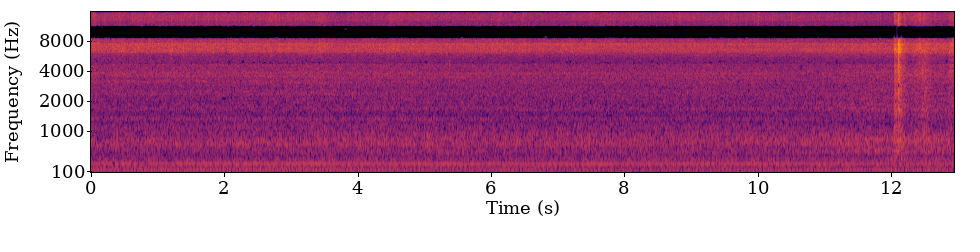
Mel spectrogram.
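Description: Steady mechanical hum with a faint hiss, like a kitchen fan running. About twelve seconds in there is one short knock as skewered donuts are set down on a metal baking tray.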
